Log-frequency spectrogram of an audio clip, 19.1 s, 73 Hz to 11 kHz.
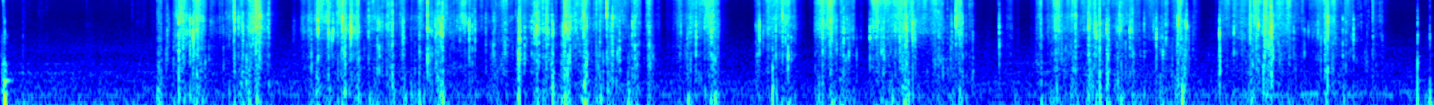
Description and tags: This is a Shulffing paper and book. Foley Sound. Have fun filming!
Tech Info:
Zoom H1
Lowcut Off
